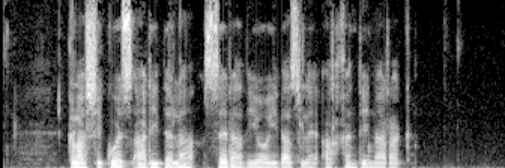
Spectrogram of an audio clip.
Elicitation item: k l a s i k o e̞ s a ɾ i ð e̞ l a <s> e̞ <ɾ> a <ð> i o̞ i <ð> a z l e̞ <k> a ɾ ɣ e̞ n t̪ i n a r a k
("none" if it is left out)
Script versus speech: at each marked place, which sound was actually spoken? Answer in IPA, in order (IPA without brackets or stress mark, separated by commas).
s, ɾ, ð, ð, ʔ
